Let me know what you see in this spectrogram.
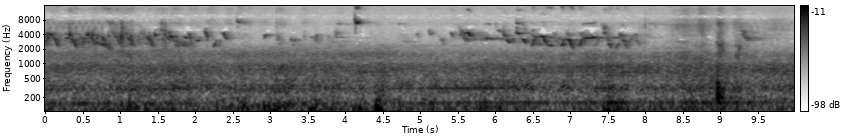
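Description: Birds chirping in quick high twitters, in two spells: one over the first couple of seconds and another from about five to eight seconds in, over a faint low rumble.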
